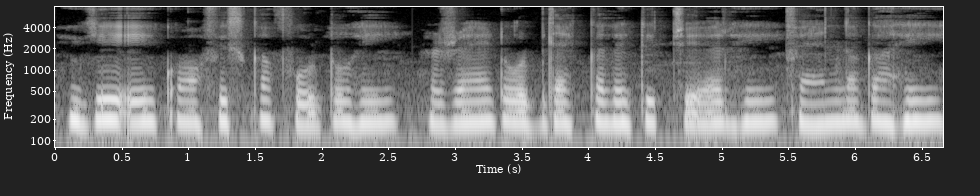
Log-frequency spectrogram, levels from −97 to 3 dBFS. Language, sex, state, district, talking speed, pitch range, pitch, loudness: Hindi, female, Chhattisgarh, Rajnandgaon, 145 wpm, 175-185 Hz, 180 Hz, -15 LUFS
